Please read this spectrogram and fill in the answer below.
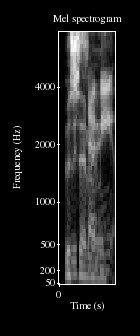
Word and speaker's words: Buscemi: Buscemi.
